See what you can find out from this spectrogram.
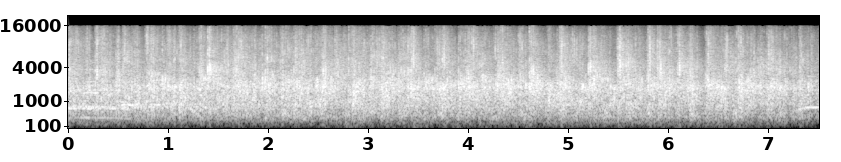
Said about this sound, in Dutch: Enthousiasme alom. We discovered gravitational waves. Applaus.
